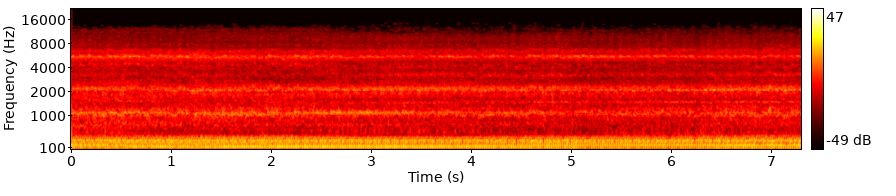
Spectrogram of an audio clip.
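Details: 2006 Honda CBR1000RR: a steady high whine over the engine that gets louder with revs. The bike feels held back, is hard to shift and hard to move in gear even with the clutch held, but rolls freely in neutral; suspected drivetrain or clutch drag, unconfirmed.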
